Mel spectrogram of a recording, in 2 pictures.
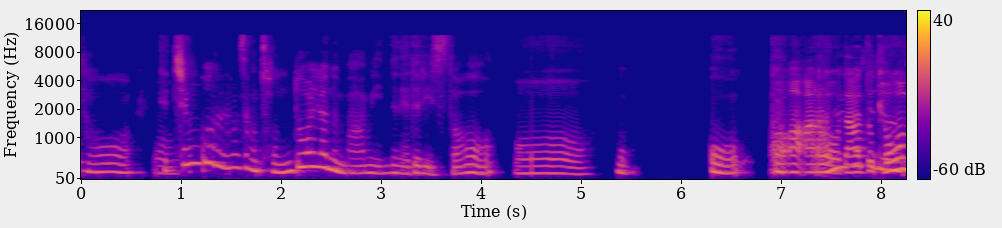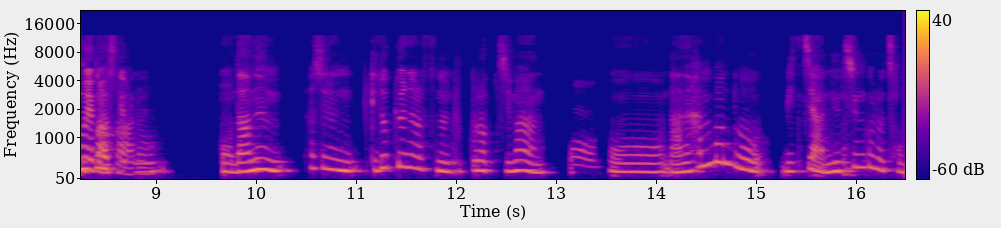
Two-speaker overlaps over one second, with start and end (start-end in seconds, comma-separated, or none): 6.9-9.0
